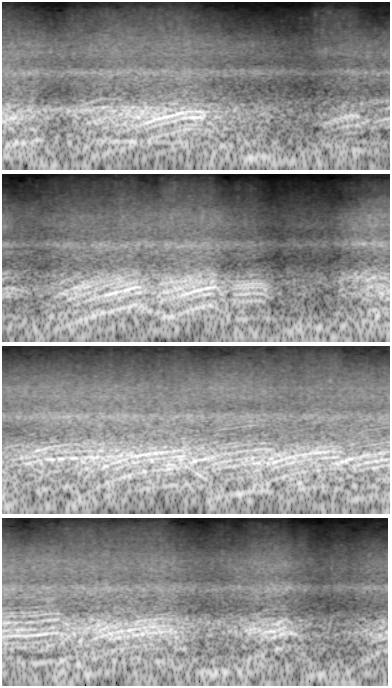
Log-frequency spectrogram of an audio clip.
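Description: Car engines roar and rev in an echoing arena.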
